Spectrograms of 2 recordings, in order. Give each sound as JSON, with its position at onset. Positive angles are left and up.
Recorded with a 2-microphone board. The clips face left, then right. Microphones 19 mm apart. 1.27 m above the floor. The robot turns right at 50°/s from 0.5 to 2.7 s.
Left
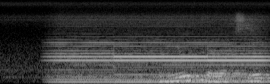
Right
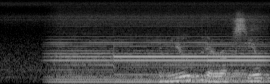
{"t": 1.6, "sound": "a man speaking", "azimuth_deg": -145, "distance_m": 4.0}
